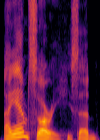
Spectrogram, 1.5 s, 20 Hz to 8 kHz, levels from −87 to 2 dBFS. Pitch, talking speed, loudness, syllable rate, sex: 140 Hz, 200 wpm, -18 LUFS, 4.4 syllables/s, male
